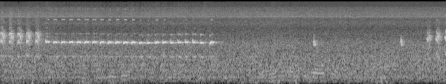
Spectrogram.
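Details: Ashy drongo singing a fast pulsed trill layered with a long steady whistle for about two seconds, then brief isolated squeaks and a new trill starting at the end.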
